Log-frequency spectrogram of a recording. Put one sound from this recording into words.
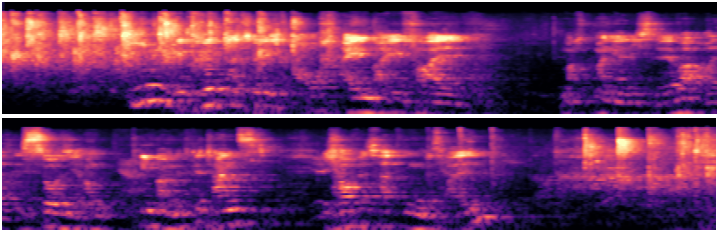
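A middle-aged man speaks through a microphone and loudspeakers with animation.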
